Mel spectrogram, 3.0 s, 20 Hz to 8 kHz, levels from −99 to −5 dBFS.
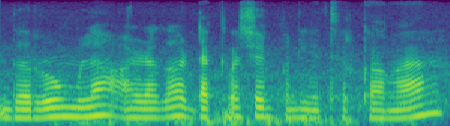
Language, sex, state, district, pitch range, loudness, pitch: Tamil, female, Tamil Nadu, Chennai, 150-175 Hz, -20 LUFS, 165 Hz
